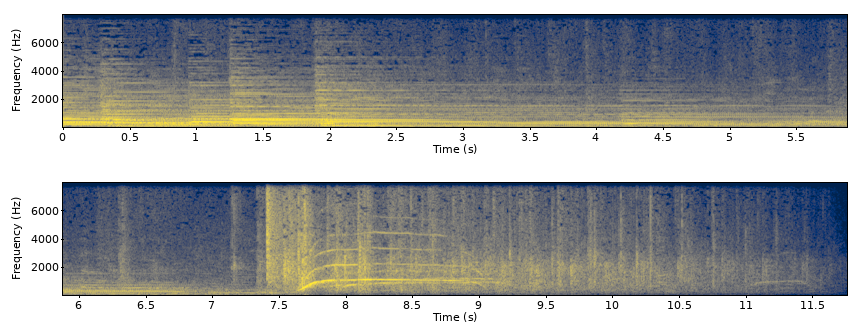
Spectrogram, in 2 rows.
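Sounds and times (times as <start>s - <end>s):
piano: 0.0s - 9.0s.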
